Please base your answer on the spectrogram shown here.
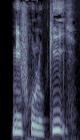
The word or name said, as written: nefrologi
